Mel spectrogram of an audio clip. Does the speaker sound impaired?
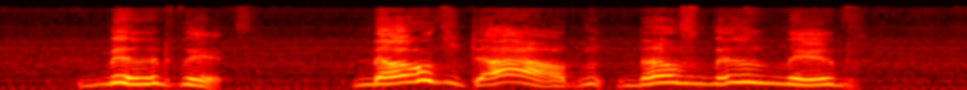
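Yes: cerebral palsy; speech affected, cognition intact; employers reluctant to hire because of speech.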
